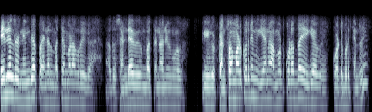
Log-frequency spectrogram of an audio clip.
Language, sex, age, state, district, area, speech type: Kannada, male, 18-30, Karnataka, Gulbarga, urban, conversation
